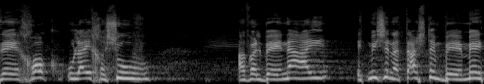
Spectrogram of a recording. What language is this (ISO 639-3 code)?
heb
